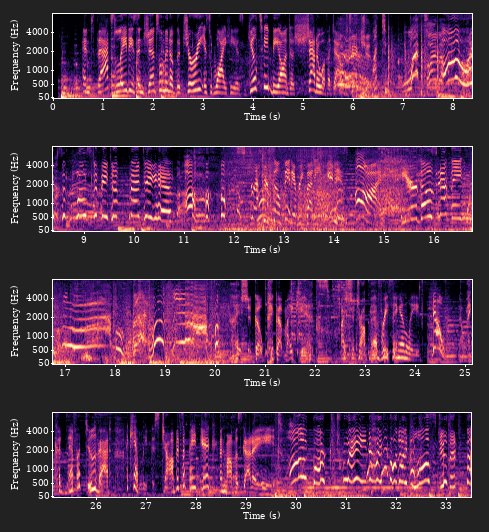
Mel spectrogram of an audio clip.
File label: Animation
